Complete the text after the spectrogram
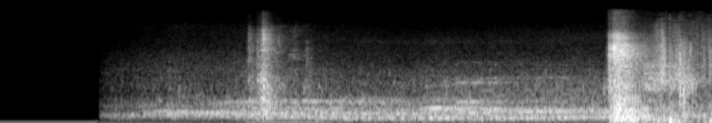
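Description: A heavy door creaks slowly open.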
